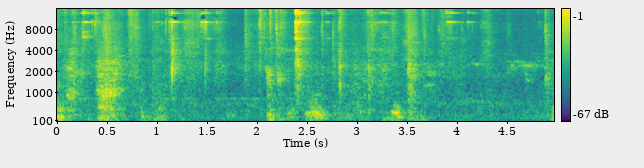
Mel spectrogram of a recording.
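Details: Two pet dogs playing together; rough, breathy growls and snuffling bursts come in irregular pulses, with one sharp louder yelp-like burst midway.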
